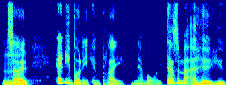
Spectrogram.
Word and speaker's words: Namor: A character called Namor. Yeah. Namor or Namor? Namor. Actually, we call him Namor because that's how it's pronounced now.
